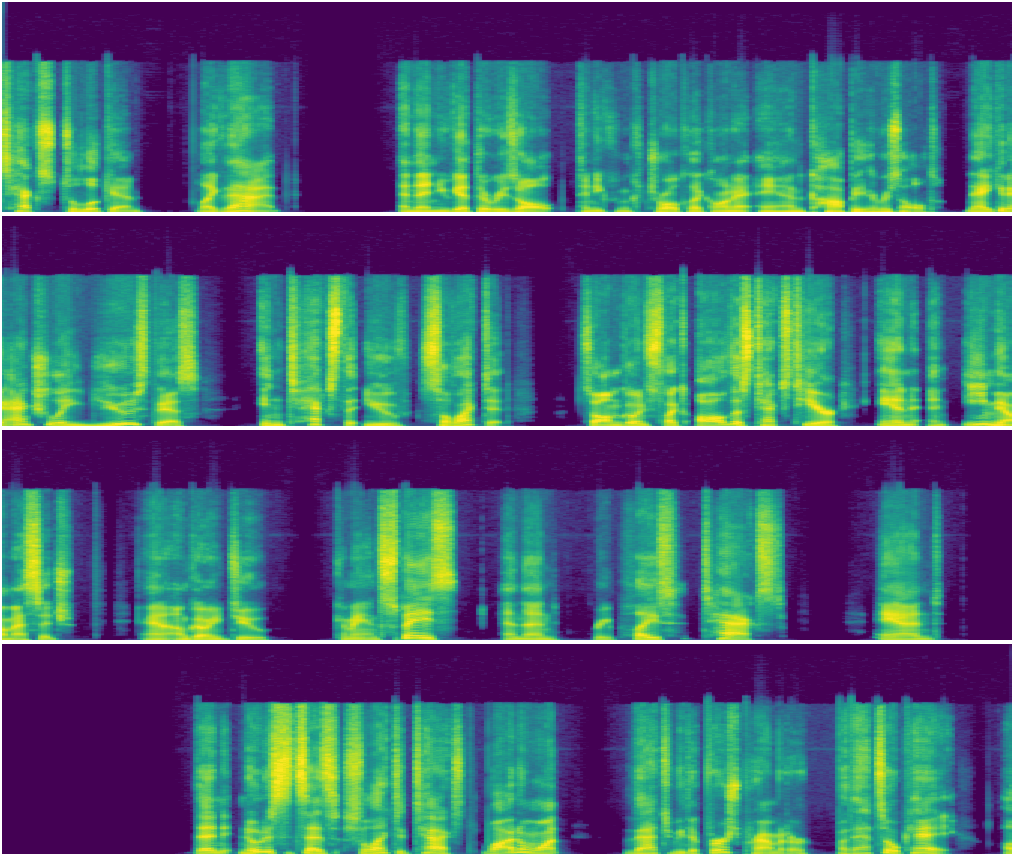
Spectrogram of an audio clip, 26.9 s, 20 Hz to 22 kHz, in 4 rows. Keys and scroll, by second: 1.3 Return, 11.9 super+a, 14.5 super+space, 16.2-18.4 typing, 19.7 Return, 26.5-26.9 typing.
